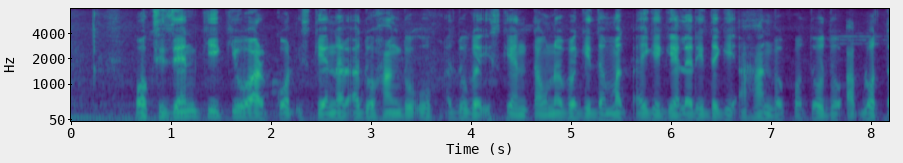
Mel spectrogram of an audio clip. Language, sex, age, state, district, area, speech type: Manipuri, male, 30-45, Manipur, Churachandpur, rural, read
